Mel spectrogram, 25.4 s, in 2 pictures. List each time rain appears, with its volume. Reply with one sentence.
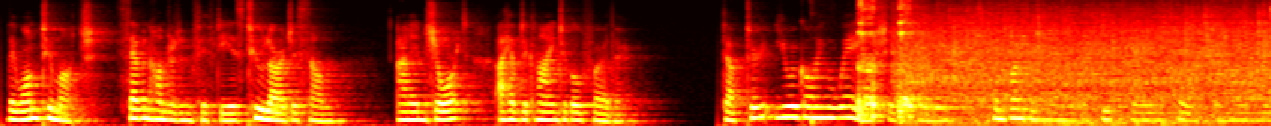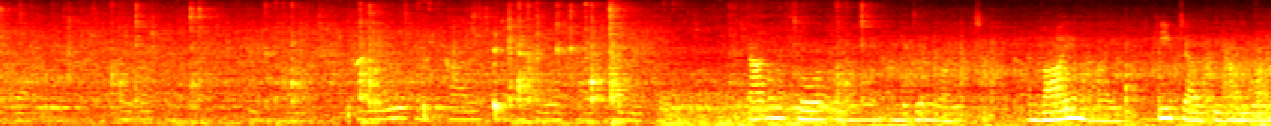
The rain can be heard from 8.9 to 25.3 s, at a steady volume.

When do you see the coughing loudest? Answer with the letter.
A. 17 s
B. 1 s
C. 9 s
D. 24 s
C.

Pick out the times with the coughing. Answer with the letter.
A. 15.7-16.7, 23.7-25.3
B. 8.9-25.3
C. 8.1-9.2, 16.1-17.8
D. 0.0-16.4
C.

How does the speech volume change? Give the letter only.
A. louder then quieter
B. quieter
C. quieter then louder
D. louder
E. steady
C.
